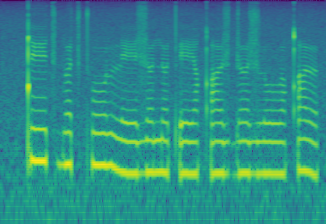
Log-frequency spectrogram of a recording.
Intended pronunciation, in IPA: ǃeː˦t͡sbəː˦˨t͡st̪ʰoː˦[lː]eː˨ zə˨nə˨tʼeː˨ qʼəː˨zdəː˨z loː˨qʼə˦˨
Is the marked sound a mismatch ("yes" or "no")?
no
